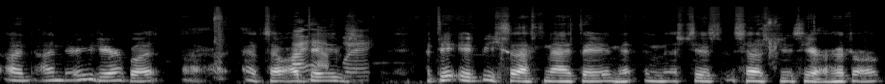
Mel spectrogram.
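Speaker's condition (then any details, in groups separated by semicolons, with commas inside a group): Ataxia; linked to brain lesion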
